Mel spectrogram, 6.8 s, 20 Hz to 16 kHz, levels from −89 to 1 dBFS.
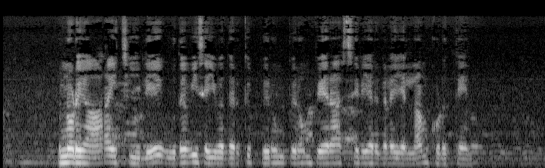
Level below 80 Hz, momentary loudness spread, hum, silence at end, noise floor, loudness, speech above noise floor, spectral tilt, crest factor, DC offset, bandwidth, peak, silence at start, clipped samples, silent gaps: -62 dBFS; 15 LU; none; 0.85 s; -52 dBFS; -21 LUFS; 31 dB; -5.5 dB/octave; 20 dB; under 0.1%; 11.5 kHz; -2 dBFS; 0.3 s; under 0.1%; none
